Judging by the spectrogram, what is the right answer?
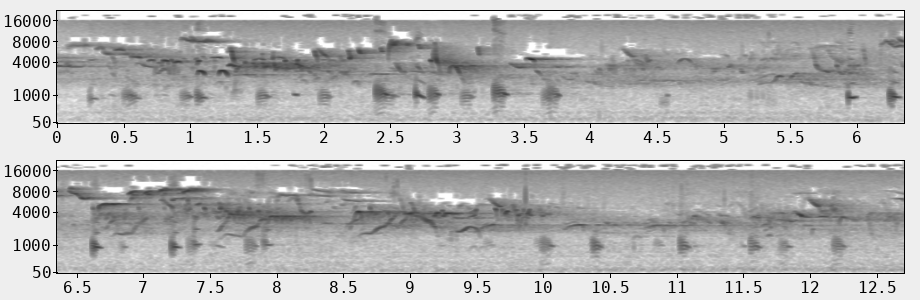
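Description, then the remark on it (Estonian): Common toads singing, recorded from the shore: a steady run of short, mid-pitched croaking pulses in loose bursts, with faint high bird twittering in the background throughout. “Ja mänginki ette võrdluseks kärnkonna laulu salvestatud kaldalt.”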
